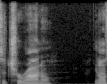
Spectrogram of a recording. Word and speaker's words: Toronto: mayor in my city Toronto that's how you pronounce it Toronto you don't say Toronto Toronto that's how you say it and low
